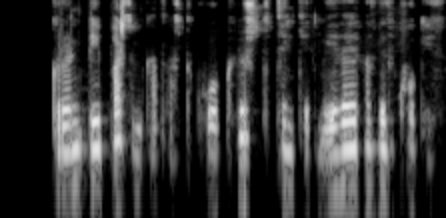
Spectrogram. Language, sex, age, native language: Icelandic, female, 50-59, Icelandic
